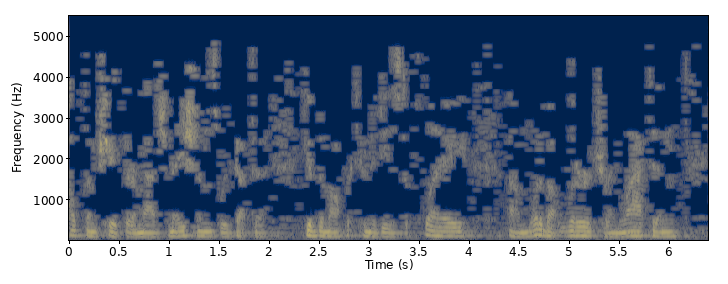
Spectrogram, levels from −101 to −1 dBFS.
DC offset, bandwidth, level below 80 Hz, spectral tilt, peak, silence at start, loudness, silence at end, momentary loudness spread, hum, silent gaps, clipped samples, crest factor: under 0.1%; 5.2 kHz; -62 dBFS; -5 dB/octave; -18 dBFS; 0 s; -36 LUFS; 0 s; 8 LU; none; none; under 0.1%; 18 dB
